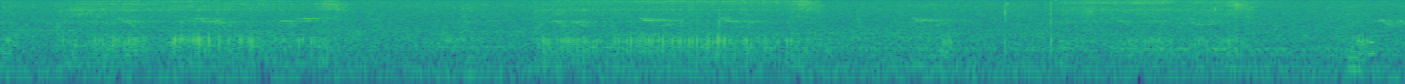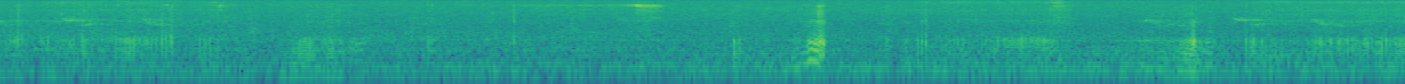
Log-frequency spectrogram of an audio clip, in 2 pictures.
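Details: Soft, steady rumbling breaths with a purring quality repeating through the clip; light snoring from a sleeping pet.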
